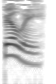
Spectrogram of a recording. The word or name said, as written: billye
